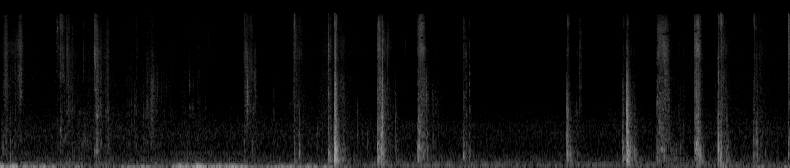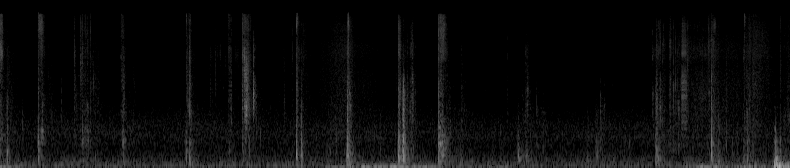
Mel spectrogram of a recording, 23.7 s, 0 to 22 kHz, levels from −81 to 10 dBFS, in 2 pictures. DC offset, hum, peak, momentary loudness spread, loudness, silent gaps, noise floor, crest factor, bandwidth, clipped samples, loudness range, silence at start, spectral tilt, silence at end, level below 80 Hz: under 0.1%; none; -8 dBFS; 24 LU; -43 LUFS; none; -61 dBFS; 34 dB; 16.5 kHz; under 0.1%; 13 LU; 0 s; -4 dB/octave; 0 s; -50 dBFS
